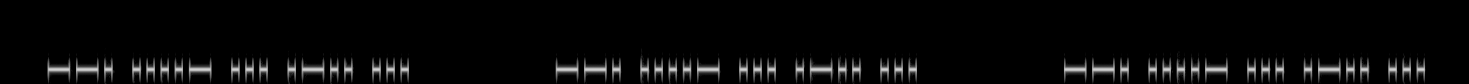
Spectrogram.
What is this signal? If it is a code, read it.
Morse code, heard as a keyed tone, about 17 wpm, 700 Hz. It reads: G4SLS G4SLS G4SLS
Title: DXCC-100 Call Signs - 5 Characters - Repeated 3x - 17wpm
